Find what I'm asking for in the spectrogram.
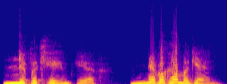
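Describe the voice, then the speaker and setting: A woman voicing a wretched, cringing creature in a storybook reading, whimpering and pleading in drawn-out, repetitive phrases. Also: sits high, animated, husky, muffled recording, pitched above the performer's own voice. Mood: fearful whimpering. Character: wretched whining creature, cringing, hungry and evasive. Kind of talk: audiobook-style character reading.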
